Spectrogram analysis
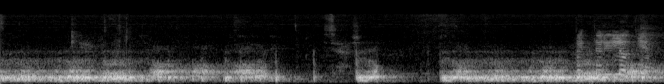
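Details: Egophony heard on auscultation.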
